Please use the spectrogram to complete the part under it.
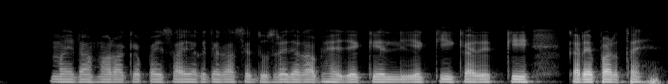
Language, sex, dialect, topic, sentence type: Magahi, male, Southern, banking, question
